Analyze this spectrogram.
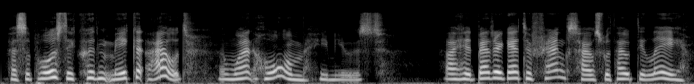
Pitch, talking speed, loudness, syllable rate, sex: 255 Hz, 180 wpm, -17 LUFS, 4.8 syllables/s, female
